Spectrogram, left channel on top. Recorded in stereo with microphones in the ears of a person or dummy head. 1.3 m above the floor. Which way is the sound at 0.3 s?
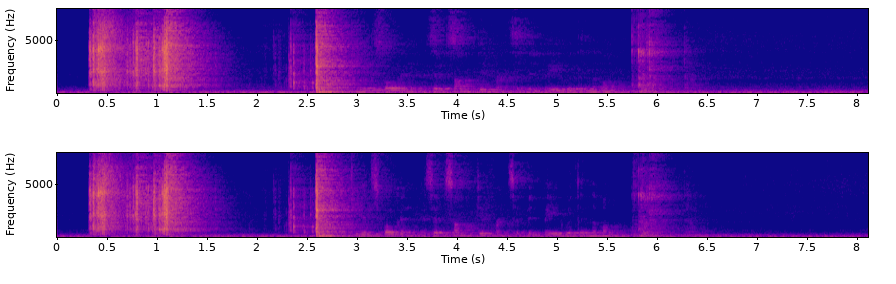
5° right (ahead or behind).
